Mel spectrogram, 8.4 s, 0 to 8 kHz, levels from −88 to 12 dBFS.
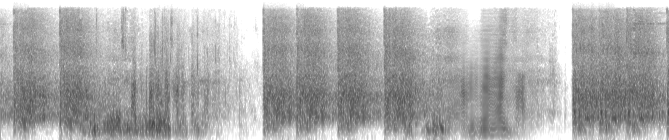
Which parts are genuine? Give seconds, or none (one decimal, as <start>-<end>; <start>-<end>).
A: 0.0-5.6; 6.7-8.4

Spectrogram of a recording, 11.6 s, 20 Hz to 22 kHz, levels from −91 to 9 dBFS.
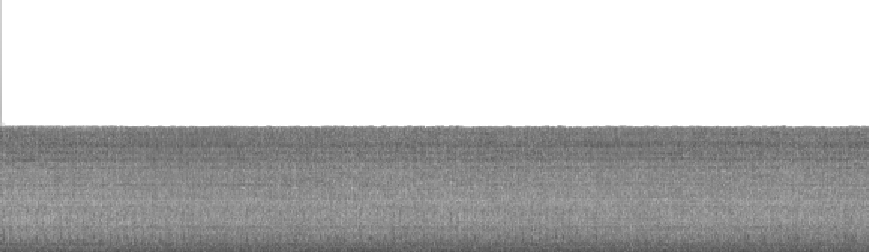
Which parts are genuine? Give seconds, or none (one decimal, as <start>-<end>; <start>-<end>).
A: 0.0-1.8; 3.2-7.9; 8.7-11.6

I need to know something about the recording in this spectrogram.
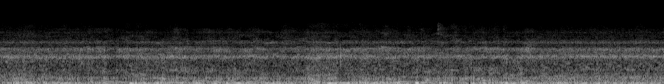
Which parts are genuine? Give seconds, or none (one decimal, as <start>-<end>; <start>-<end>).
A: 0.0-0.8; 3.5-4.0; 5.4-6.6

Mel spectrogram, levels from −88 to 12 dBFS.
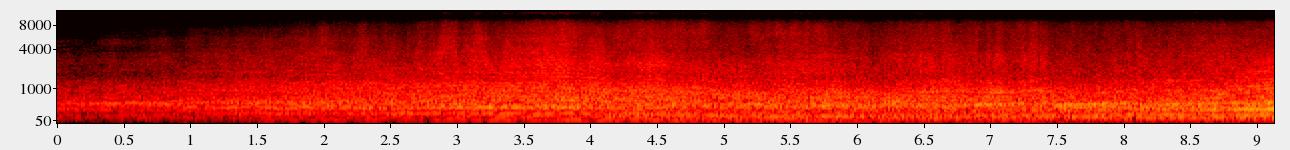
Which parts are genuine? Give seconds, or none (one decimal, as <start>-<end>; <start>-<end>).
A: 0.0-9.1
